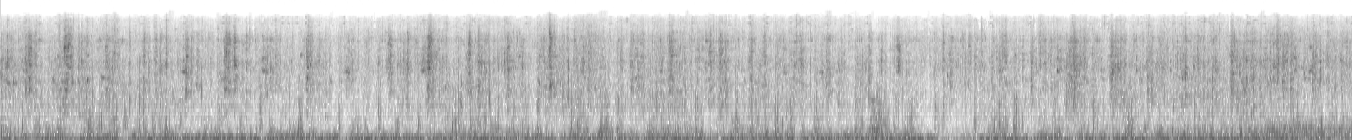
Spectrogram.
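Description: Wind rumbling on the microphone of a horse-drawn jog cart moving at a trot, mixed with the patter of hoofbeats on the dirt track and the cart's rattle. It dips briefly about seven seconds in.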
